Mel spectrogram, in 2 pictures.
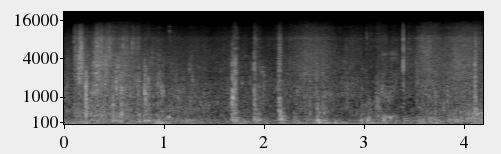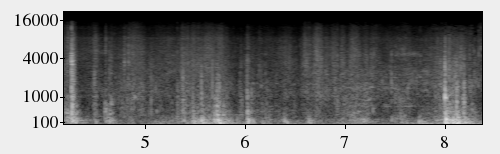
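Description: Handling sounds of rope being tied in a slippery clove hitch around a wooden paddle shaft on an open canoe's gunwale: rope rubbing and scattered knocks against the hull, the loudest a thump near the end.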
